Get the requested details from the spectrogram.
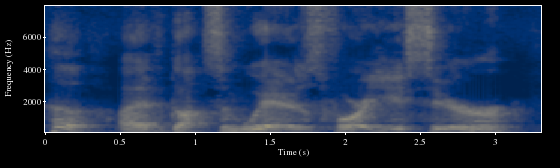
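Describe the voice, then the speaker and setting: A man puts on a character voice at medium pitch. He goes at a very slow pace with lively intonation. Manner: wheedling, servile.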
